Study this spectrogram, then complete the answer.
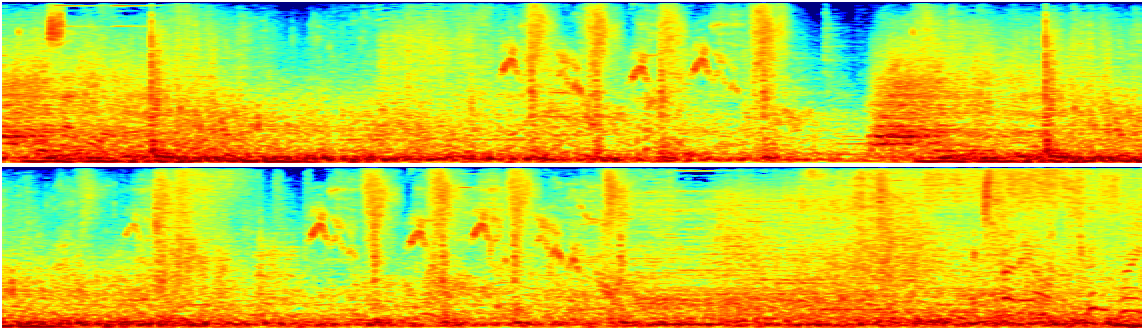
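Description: Confringo blasts in Hogwarts Legacy go off as repeated booming explosions with whooshing bursts, a dense, loud stream of spell-fire and impacts running continuously with one brief dip.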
